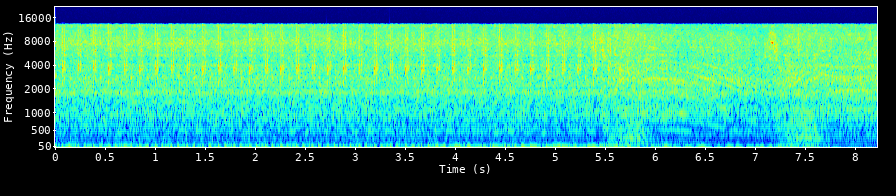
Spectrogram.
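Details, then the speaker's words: 2004 Mercedes-Benz E500 wagon, all-wheel drive, 330K miles, at idle after a suspected sticky lifter was replaced: lumpy idle with a recurring stumble in the exhaust pulse; misfire persists, owner now suspects a burnt valve, not confirmed. "obviously i have a burn valve or something of the sorts because that did not fix it the lifter did not fix the problem"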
